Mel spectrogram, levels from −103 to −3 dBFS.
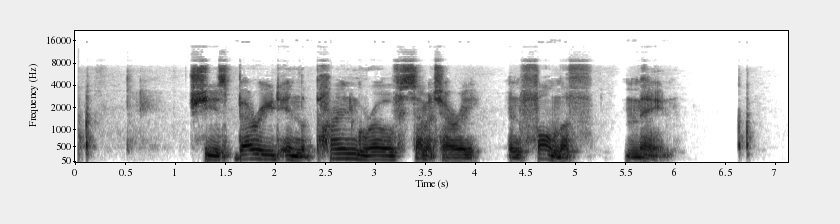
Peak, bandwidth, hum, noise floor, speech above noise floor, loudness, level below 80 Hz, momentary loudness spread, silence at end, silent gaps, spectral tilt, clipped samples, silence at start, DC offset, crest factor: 0 dBFS; 9.4 kHz; none; -45 dBFS; 34 dB; -12 LUFS; -54 dBFS; 16 LU; 0.4 s; 6.52-6.62 s; -4.5 dB/octave; under 0.1%; 0 s; under 0.1%; 14 dB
